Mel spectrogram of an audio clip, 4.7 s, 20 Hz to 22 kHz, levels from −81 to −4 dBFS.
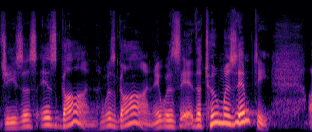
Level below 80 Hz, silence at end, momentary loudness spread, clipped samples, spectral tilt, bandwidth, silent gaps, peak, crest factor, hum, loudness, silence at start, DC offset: -82 dBFS; 0 s; 14 LU; under 0.1%; -5 dB/octave; 17.5 kHz; none; -8 dBFS; 20 dB; none; -27 LUFS; 0 s; under 0.1%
